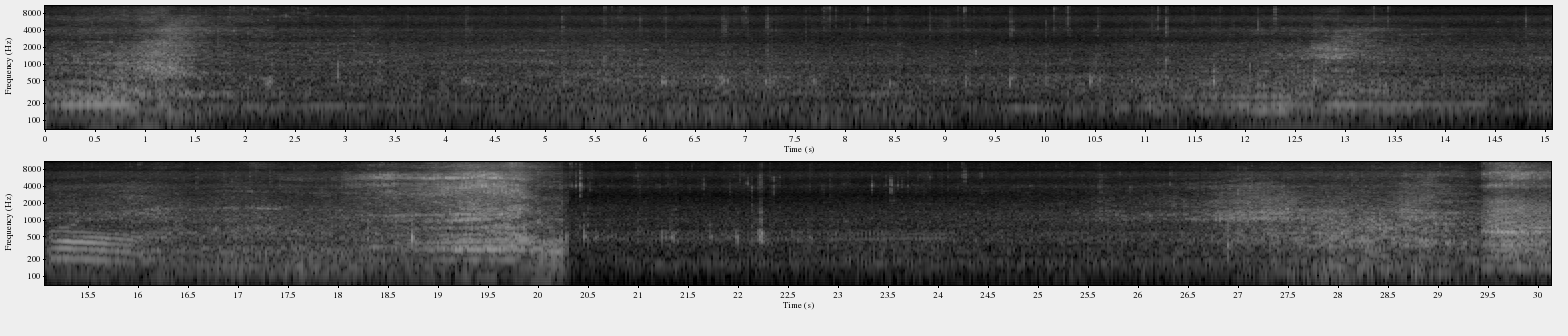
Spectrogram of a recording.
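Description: Motorbike engines passing on the road in several swells, the loudest about two-thirds of the way through, over a steady sizzle of egg-dipped sempol skewers deep-frying in a pot of hot oil.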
